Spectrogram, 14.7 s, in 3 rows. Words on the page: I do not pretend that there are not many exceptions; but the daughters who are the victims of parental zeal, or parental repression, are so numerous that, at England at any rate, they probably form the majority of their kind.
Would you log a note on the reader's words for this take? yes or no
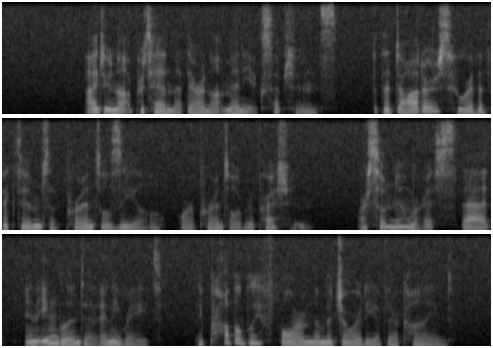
yes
